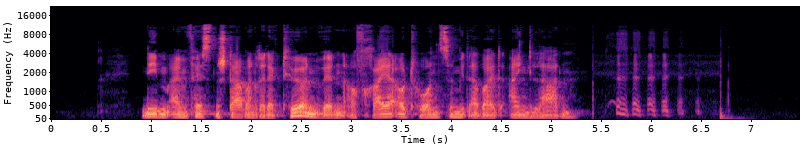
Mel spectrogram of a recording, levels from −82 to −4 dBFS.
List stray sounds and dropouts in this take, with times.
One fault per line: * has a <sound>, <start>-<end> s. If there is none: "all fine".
* has a laugh, 5.5-6.7 s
